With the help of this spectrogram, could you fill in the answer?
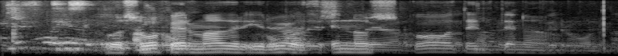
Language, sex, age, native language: Icelandic, male, 15, Icelandic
